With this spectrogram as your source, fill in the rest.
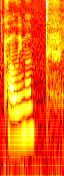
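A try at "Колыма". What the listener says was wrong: I mean, it is, but the E is not stressed, so it's...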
